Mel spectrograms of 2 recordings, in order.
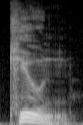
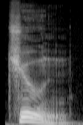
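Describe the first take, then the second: Both takes have the same delivery.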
